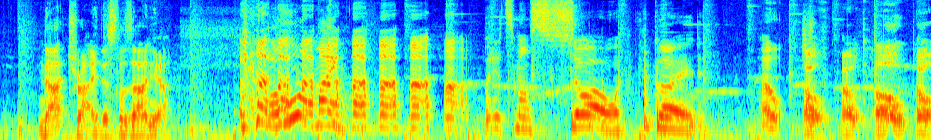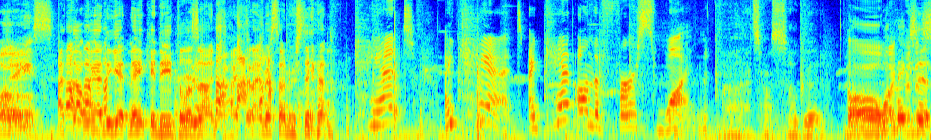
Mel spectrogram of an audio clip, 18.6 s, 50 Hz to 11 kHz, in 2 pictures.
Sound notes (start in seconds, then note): 2.1 whimpers; 12.4 laughs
